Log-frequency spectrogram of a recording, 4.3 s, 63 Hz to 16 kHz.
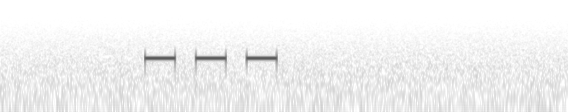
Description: Beep code, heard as beeps, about 900 Hz. 3 short. In AMI BIOS tables: failure in the first 64 KB of memory; in Dell tables: chipset error.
